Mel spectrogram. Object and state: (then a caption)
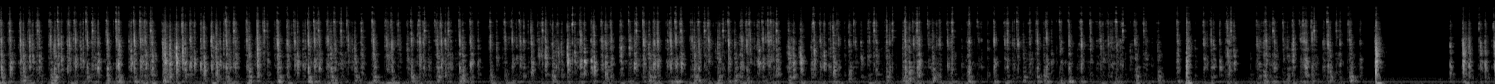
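Mechanical keyboard with clicky switches and PBT keycaps. Fingertips type quickly on a mechanical keyboard with clicky green switches and PBT plastic keycaps. A dense, continuous stream of bright, sharp clicks rattles on with almost no low end. Near the end it stops with one louder clack and a short silence before the typing resumes.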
